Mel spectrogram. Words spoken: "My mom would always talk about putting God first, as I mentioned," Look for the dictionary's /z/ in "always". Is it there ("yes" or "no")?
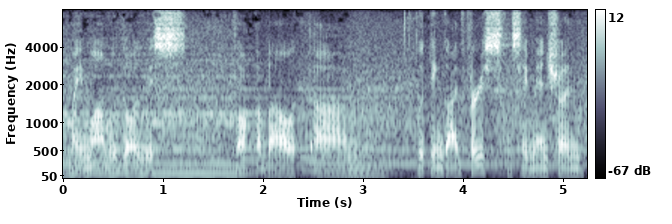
no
